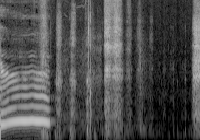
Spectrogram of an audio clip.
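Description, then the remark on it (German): A person imitates an alpaca's humming with a single sustained, nasal, whiny hum, followed by a few soft breathy puffs and chuckles before a final airy exhale. “Die haben nämlich ein Klo mhm. und die summen.”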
